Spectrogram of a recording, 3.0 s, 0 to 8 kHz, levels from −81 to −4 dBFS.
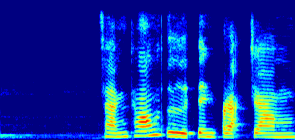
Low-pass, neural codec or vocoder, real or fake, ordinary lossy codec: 7.2 kHz; codec, 44.1 kHz, 2.6 kbps, SNAC; fake; none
